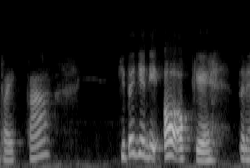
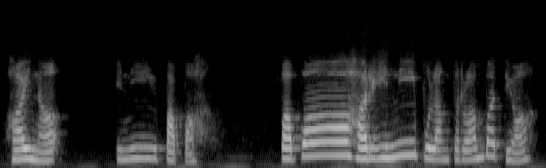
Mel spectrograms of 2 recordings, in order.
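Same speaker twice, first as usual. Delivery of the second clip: a lightly voiced dad, a bit louder; father voice; 7 dB louder than usual. Shown as a demonstration. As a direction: speak as a father calling to his child, slightly louder. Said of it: "Itu pitch saya untuk ayah". (suara ayah yang sedikit lebih keras)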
